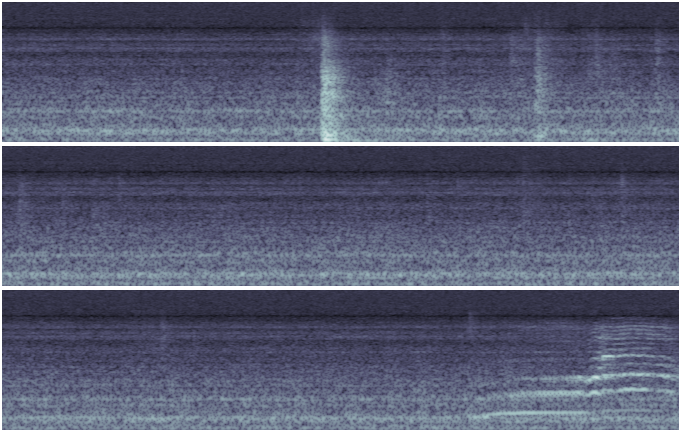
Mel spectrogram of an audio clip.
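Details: Munchkin cat being pestered by another cat indoors; a sharp knock early on, then near the end a short rising, harmonic meow over a steady low room hum.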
